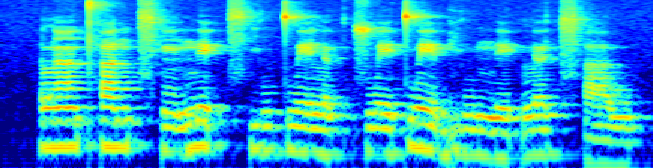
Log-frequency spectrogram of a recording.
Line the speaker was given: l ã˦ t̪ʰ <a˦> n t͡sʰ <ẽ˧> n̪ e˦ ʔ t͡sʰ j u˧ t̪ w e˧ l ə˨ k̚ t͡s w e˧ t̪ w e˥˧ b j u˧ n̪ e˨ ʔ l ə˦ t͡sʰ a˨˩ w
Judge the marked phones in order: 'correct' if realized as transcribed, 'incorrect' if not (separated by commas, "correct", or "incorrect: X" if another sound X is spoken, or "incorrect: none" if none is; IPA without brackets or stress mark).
correct, correct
